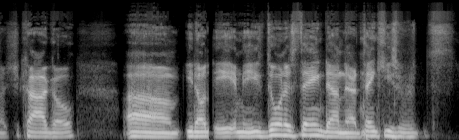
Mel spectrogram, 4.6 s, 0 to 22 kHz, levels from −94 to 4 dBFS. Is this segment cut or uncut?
cut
